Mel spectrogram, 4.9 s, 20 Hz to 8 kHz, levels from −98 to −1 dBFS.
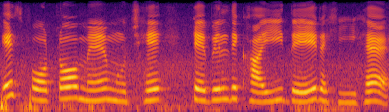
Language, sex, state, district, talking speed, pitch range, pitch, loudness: Hindi, female, Madhya Pradesh, Katni, 110 wpm, 225-260 Hz, 240 Hz, -17 LUFS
